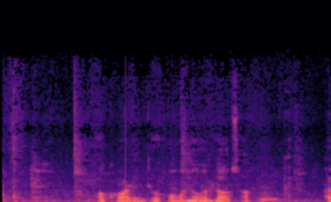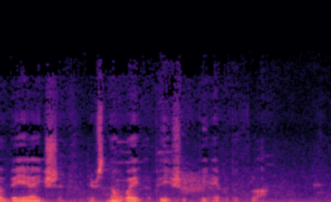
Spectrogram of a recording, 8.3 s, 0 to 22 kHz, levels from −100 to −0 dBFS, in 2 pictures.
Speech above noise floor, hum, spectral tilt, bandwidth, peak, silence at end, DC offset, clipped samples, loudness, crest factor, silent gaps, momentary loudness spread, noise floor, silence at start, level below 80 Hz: 25 dB; none; -5.5 dB/octave; 15 kHz; -14 dBFS; 0.15 s; under 0.1%; under 0.1%; -33 LUFS; 20 dB; none; 19 LU; -57 dBFS; 0 s; -58 dBFS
